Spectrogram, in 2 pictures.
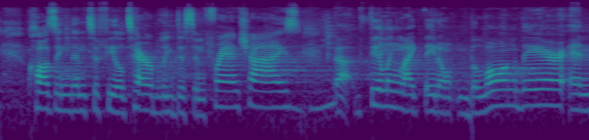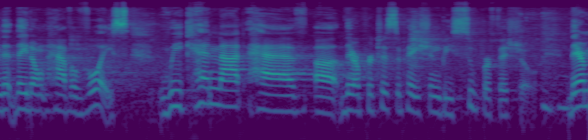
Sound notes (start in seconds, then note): none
